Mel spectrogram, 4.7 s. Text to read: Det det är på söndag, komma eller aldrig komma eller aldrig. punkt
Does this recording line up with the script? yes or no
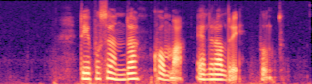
no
